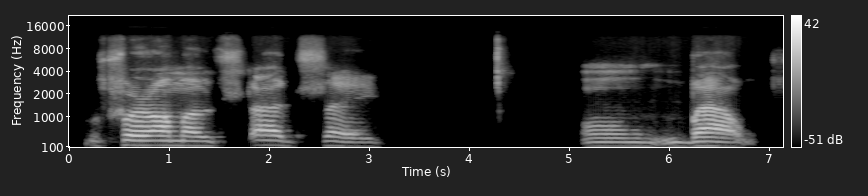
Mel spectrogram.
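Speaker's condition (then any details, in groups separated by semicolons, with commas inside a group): Traumatic brain injury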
